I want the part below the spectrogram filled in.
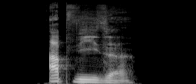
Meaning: first/third-person singular dependent subjunctive II of abweisen
- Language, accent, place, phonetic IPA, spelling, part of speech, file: German, Germany, Berlin, [ˈapˌviːzə], abwiese, verb, De-abwiese.ogg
